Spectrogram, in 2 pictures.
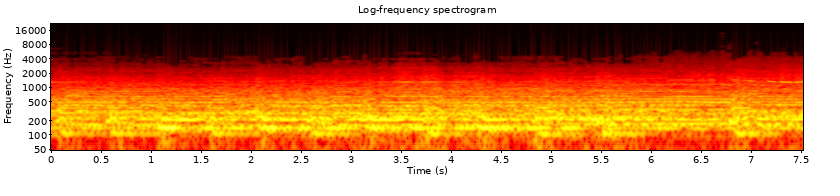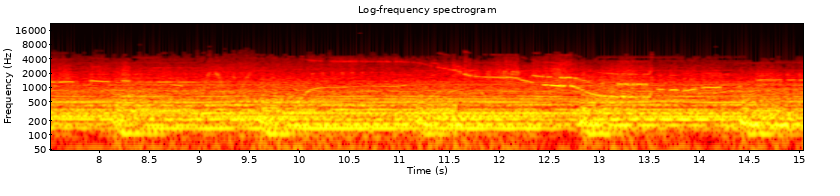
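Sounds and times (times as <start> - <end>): organ-like sustained chords: 3.0 - 15.0
thin high wavering tone: 6.8 - 15.0.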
